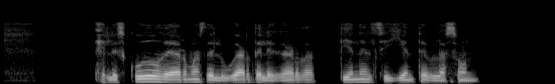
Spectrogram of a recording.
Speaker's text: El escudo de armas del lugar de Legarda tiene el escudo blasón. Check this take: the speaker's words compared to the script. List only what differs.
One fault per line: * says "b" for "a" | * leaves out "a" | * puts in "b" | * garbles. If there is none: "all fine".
* says "siguiente" for "escudo"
